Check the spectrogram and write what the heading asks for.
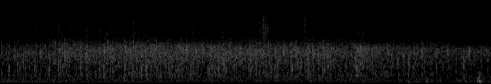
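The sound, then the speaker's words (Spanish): An audience applauds God steadily for several seconds, a dense, even wash of many hands clapping at once with no voices standing out. “Así es que démosle un aplauso a Dios.”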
